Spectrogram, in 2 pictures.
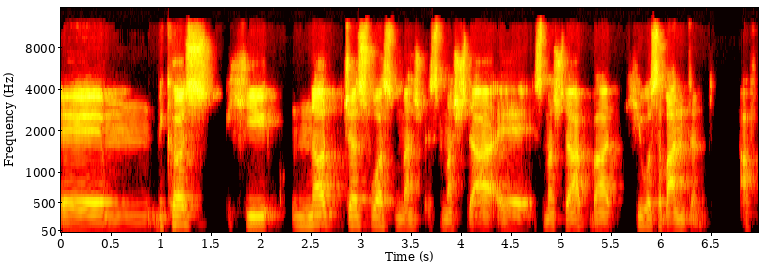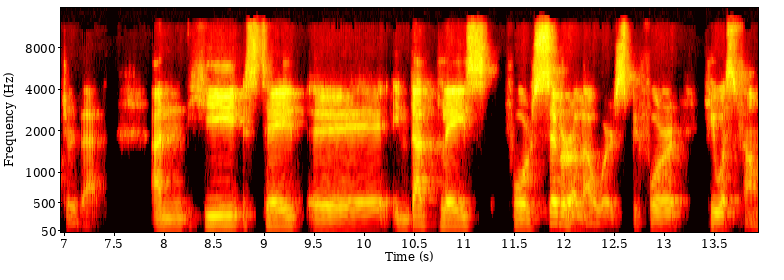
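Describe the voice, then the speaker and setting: A man with a Chilean Spanish accent speaks at a very slow pace. His pitch sits in the medium range. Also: ordinary pitch variation. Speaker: human rights lawyer and activist. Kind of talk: online interview. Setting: video call from a hotel room. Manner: halting, many fillers and repeats.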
